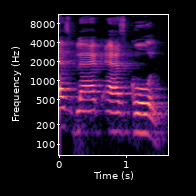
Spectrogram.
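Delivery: very slow, each word spaced; slow, spaced classroom example; slow example phrase. Shown as a demonstration. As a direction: spell the simile out slowly. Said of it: "जैसे हम कहते हैं".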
